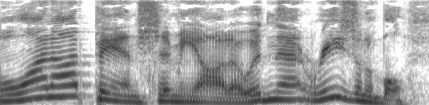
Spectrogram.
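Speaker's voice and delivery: ordinary talk, nothing marked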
